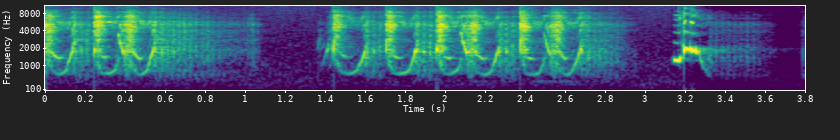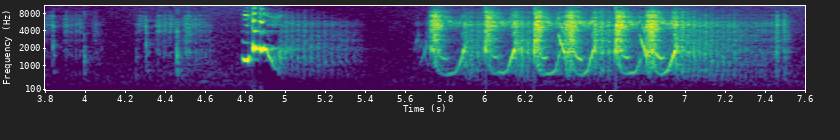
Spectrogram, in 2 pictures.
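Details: Lyrebird singing bursts of rapid looping whistled notes in fast trills, separated by two loud sharp clicks and a short gap, then the looping trill resumes.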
